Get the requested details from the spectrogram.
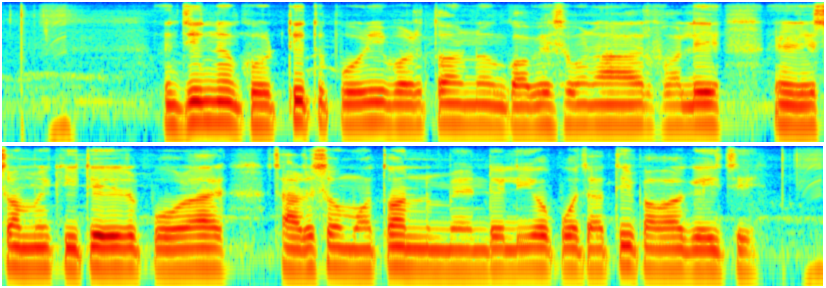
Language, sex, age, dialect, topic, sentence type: Bengali, male, <18, Rajbangshi, agriculture, statement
